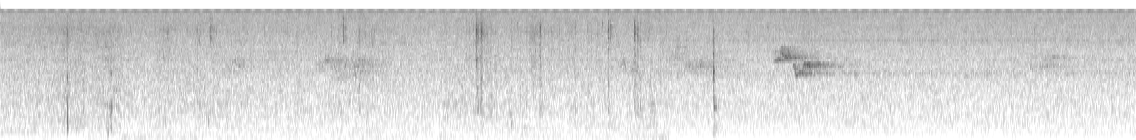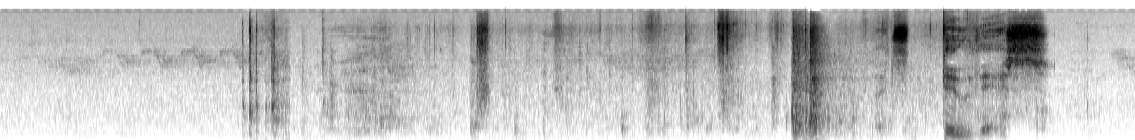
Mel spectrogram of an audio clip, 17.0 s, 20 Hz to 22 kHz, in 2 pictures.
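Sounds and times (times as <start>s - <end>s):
bird chirping: 1.2s - 6.4s.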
